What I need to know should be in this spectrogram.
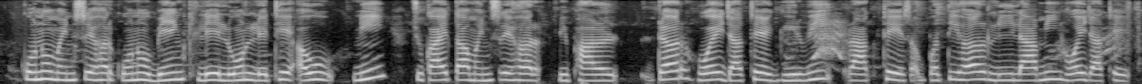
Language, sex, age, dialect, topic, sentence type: Chhattisgarhi, male, 25-30, Northern/Bhandar, banking, statement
